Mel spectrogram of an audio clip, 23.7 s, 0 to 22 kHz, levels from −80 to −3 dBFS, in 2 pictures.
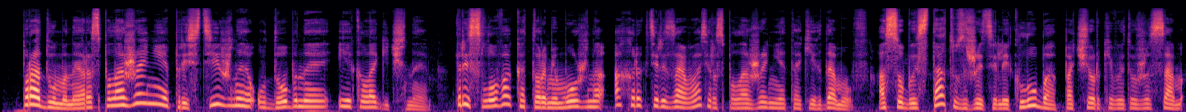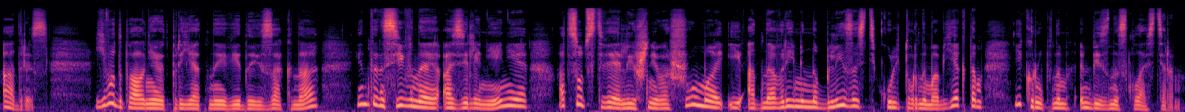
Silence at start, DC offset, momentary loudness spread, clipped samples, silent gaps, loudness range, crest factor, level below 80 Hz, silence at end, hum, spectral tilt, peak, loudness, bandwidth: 0.15 s; under 0.1%; 10 LU; under 0.1%; none; 4 LU; 20 dB; -52 dBFS; 0.05 s; none; -4 dB/octave; 0 dBFS; -20 LUFS; 16 kHz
